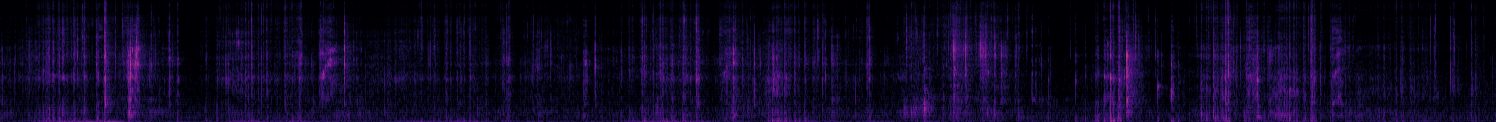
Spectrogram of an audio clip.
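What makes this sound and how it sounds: A box-cutter blade scrapes a solid pink bar of dry soap held in the hand, shaving off brittle curls. Quiet, bright, crisp scraping and crackling come in repeated short strokes with little low end.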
